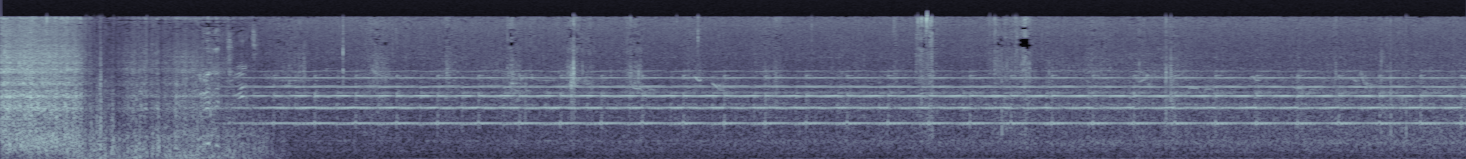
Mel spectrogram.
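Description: A distant train rumbles faintly along the tracks.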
